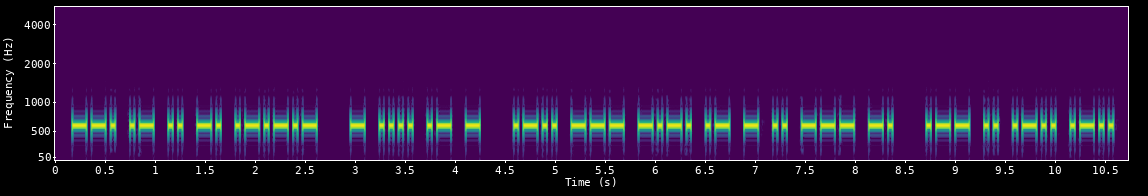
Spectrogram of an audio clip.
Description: Morse code, heard as a keyed tone, about 25 wpm, 600 Hz. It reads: GAIN. THAT LOCATION WILL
